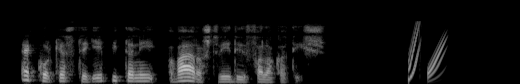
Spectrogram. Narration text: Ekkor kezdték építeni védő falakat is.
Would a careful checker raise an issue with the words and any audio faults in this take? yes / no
yes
